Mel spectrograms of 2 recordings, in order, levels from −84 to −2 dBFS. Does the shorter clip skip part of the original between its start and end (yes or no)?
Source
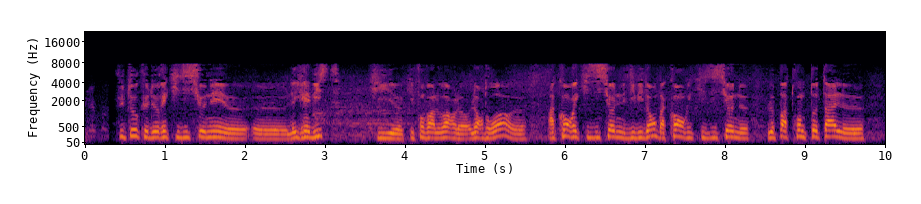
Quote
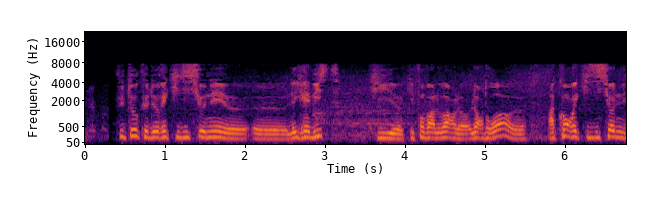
no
